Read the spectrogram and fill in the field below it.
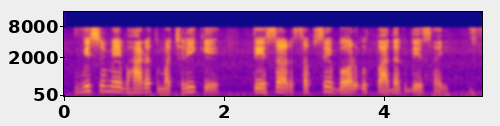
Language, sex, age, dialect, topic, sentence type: Magahi, female, 36-40, Western, agriculture, statement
